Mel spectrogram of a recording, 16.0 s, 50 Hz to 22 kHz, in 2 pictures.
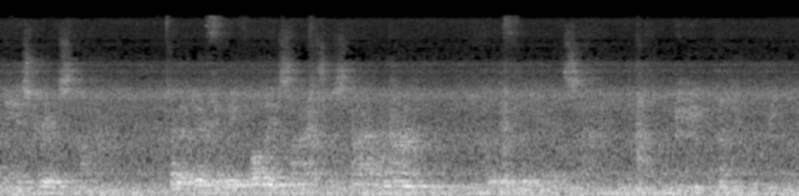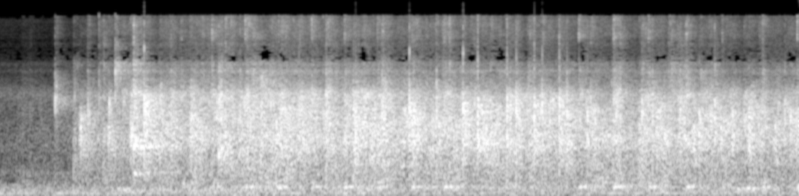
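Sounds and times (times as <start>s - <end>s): audience applause: 8.5s - 15.9s.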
